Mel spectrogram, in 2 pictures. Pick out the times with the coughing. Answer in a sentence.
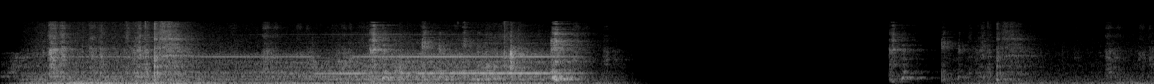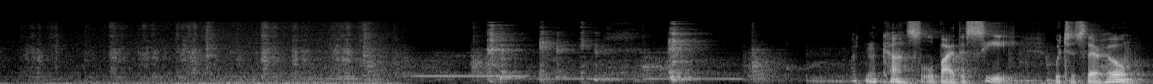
You can hear the coughing from 3.6 to 5.7 s, from 8.8 to 10.2 s and from 16.4 to 18.4 s.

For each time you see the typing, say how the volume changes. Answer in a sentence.
You can't hear the typing here.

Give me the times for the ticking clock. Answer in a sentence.
The ticking clock can't be heard in this clip.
